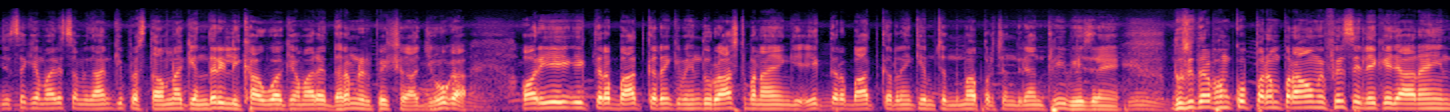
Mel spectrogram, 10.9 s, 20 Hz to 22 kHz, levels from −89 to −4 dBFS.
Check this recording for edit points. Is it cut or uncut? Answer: uncut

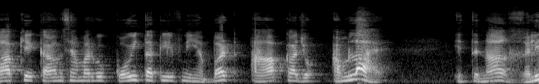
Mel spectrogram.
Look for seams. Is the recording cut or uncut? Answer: uncut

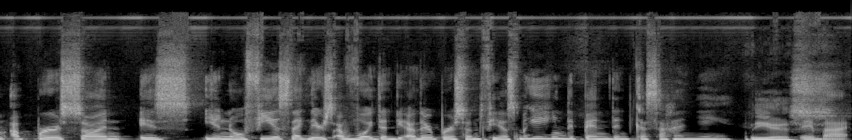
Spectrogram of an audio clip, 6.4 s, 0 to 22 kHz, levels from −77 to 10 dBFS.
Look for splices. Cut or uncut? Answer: uncut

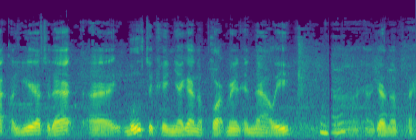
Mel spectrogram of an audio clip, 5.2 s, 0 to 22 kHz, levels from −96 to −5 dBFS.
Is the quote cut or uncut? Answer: uncut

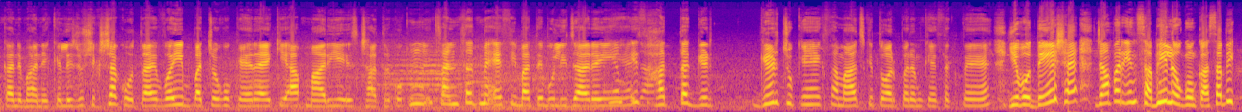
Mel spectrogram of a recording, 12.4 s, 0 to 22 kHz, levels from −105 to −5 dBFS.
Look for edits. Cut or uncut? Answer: cut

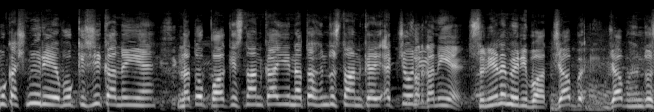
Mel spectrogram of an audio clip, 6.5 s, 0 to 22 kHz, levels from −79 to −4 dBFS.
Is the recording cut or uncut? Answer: cut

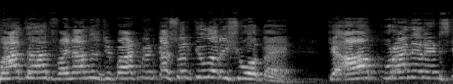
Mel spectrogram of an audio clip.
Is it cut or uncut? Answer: uncut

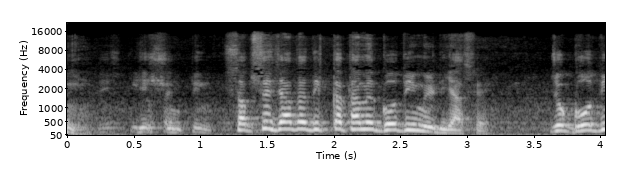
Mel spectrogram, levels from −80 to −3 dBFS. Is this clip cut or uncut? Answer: cut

